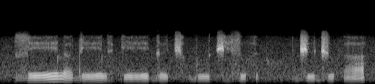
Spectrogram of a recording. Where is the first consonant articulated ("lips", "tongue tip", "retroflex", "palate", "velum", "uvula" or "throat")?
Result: tongue tip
